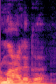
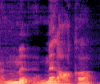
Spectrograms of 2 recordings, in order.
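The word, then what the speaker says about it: ملعقة: Ma'laga sounds similar to mel'aga. Mel'aga. Mel'aga, or mel'aqa, is actually the Fusha word and Amiya word for spoon, okay? So what's happened here is, in my estimation, this is crept in because it's easier for people to say ma'laga than it is to say mal'aga, okay?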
